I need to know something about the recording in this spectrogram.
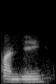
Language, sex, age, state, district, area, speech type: Punjabi, male, 45-60, Punjab, Barnala, rural, conversation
